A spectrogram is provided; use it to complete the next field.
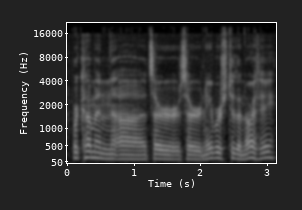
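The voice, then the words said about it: Poor put-on Canadian accent. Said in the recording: “That sounded more like East LA, sorry. ... That was terrible Canadian accent.”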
